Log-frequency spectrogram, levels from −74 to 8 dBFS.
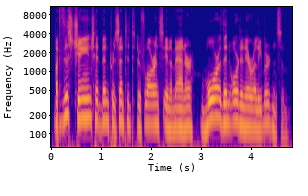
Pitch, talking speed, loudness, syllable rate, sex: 145 Hz, 185 wpm, -17 LUFS, 6.2 syllables/s, male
